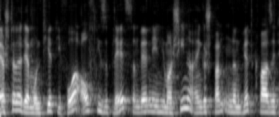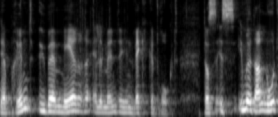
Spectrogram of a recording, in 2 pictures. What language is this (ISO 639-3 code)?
deu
